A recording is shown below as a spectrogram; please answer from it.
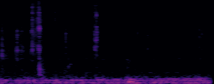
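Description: Faint, scattered clicks and light scrapes of tarot cards being handled, a card slid across the table and the deck held in the other hand; otherwise near silence.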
